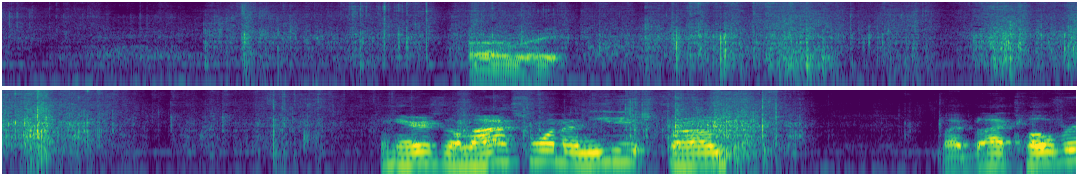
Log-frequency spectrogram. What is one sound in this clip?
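Bubble wrap crinkles and rustles as it is pulled open.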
